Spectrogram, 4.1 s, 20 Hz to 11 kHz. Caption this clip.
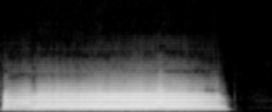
trumpet-dsharp4
Part of the Good-sounds dataset of monophonic instrumental sounds.
single-note, trumpet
